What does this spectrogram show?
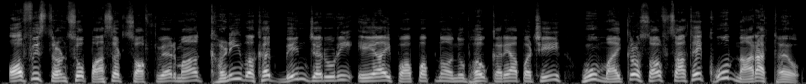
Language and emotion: Gujarati, angry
